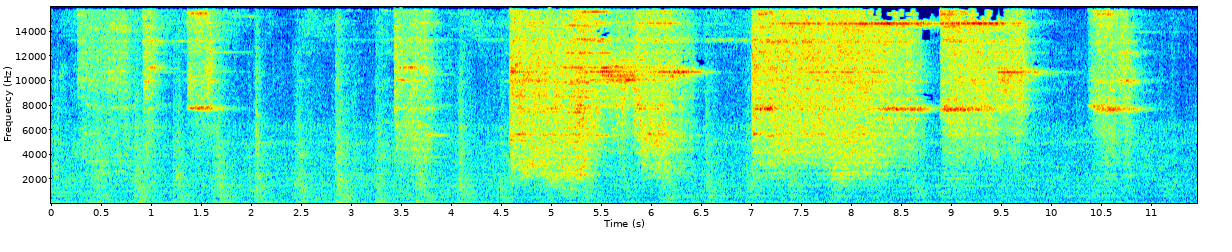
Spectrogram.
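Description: Autorack freight cars rolling past on the rails with a steady low rumble. A high hissing wheel squeal comes and goes, loudest from about four and a half to ten seconds in.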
